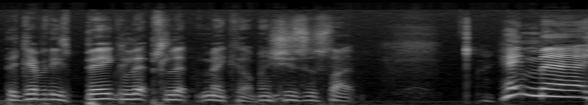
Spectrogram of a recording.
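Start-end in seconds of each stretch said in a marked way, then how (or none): 3.3-3.9 high, hammed-up sassy greeting; mock the sassy villain makeover; sassy girl.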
